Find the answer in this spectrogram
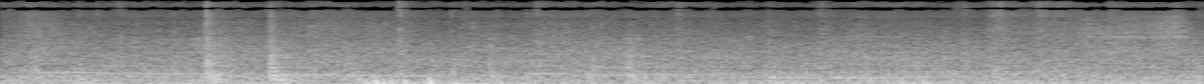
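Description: Steady low running noise of a stationary exercise bike being pedalled, with a few knocks about one to two seconds in.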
